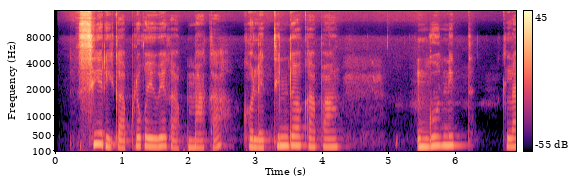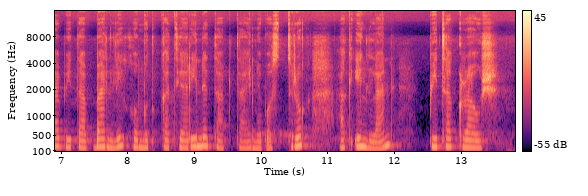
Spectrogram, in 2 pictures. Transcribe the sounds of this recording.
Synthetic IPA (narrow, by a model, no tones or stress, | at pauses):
siɾikaplokowekapmaka | kʰoletindɔkapaŋ | ŋɡunit | klabitabanlikʰomut̪katʰjaɾʔindetaptajnɛbɔstɾokakiŋɡland | pitakɾawʃ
